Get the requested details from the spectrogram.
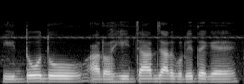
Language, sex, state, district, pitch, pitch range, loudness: Chakma, male, Tripura, Dhalai, 130 Hz, 125-135 Hz, -15 LUFS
